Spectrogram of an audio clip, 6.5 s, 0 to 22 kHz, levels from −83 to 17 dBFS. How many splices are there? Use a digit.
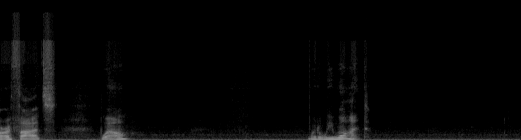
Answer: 1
